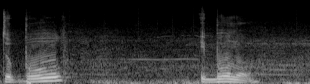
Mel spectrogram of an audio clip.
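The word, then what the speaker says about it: Dubul' iBhunu: So he was saying that they are openly pushing for genocide of white people, because the song is basically it's called Dubul Ibunu.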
